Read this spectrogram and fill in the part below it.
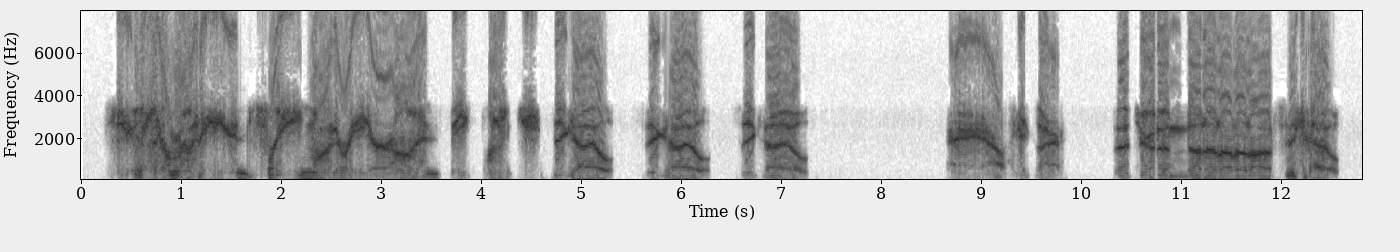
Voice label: voicemail; partially incomprehensible voicemails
